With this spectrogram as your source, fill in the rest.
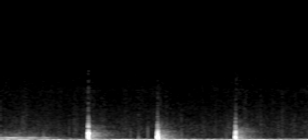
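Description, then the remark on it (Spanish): Three sharp, evenly spaced knocks on Alí's door at nightfall by a man posing as a merchant, each a crisp woody thud, over a low, steady rumble of background noise. “¿Quién es el que llama ahí?”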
